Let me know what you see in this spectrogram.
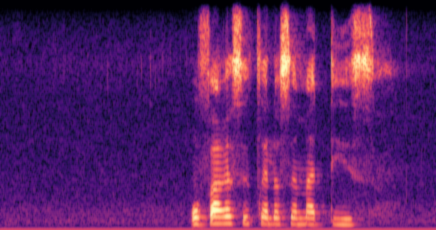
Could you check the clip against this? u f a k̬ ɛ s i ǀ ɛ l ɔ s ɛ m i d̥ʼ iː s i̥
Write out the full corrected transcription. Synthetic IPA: u f a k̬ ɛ s i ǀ ɛ l ɔ s ɛ m a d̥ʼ iː s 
